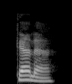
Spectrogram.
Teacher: acentuación en la primera sílaba gana pronunciación según el alfabeto fonético internacional gana a continuación un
